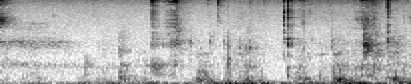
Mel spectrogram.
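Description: Glasses clink together in a toast to Kenny Omega's health and speedy recovery, a handful of bright, sharp taps spread unevenly over two seconds, with a low murmur of background noise underneath.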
